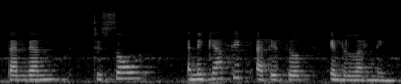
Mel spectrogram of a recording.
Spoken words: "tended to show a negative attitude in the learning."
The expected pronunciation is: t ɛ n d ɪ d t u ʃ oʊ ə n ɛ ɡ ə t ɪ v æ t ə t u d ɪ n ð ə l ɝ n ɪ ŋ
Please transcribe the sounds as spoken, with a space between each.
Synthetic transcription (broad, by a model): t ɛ n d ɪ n t u s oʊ ə n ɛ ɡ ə t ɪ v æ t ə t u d ɪ n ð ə l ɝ n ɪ ŋ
